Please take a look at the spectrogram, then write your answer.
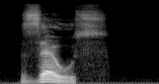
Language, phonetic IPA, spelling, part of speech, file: Polish, [ˈzɛus], Zeus, proper noun, Pl-Zeus.ogg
